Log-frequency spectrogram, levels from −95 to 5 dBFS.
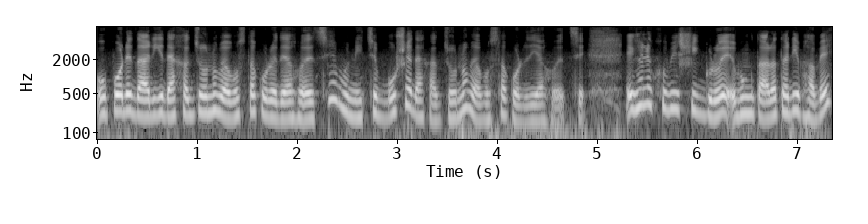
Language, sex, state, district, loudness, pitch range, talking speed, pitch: Bengali, female, West Bengal, Malda, -17 LUFS, 180-240 Hz, 185 wpm, 215 Hz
